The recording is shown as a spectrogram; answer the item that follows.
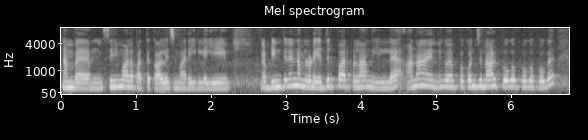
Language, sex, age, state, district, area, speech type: Tamil, female, 30-45, Tamil Nadu, Tiruvarur, urban, spontaneous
